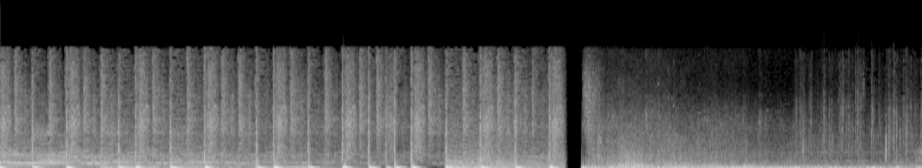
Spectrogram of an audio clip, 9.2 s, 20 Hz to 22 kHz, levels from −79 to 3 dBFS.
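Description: From 7.04 s to the end, a 25 Hz buzz shows the resampler restarted on every 40 ms block; unlike hum, it needs signal present.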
